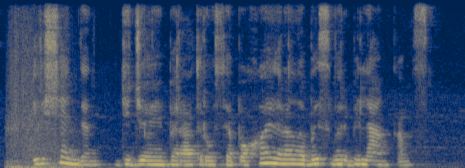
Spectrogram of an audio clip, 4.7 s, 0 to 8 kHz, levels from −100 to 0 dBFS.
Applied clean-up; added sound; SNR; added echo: none; Boom; 18 dB; none.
